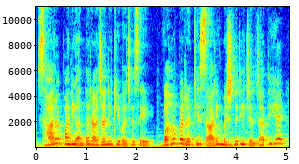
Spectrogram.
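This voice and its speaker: A woman narrating a cartoon bedtime story in a plain, steady storytelling manner. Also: a little high, measured pace, roomy sound, soft background music.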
